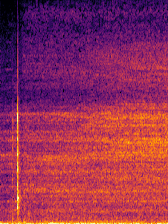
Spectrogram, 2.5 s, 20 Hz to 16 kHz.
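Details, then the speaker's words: 2023 Sea-Doo GTX 300 Limited with stage 1 tune, slow at 74 mph; engine off, supercharger pressurized with homemade tester: steady airy hiss of air escaping from a boost hose after a brief click — boost leak found. "oh I hear it uhoh we have a leak we definitely have a leak"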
